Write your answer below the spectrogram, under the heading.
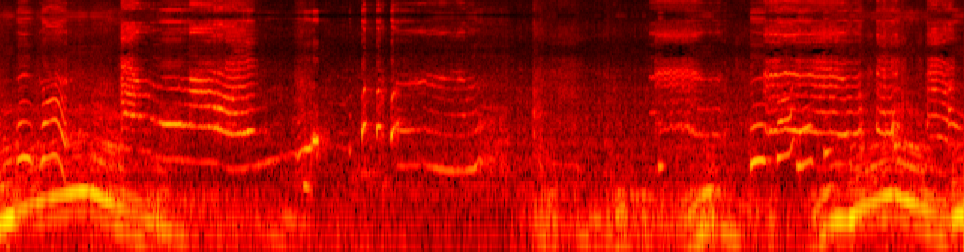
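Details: Lassie, the nine-to-ten-year-old Fox Terrier cross, answers her owner in a series of looping, up-and-down moaning whines between the owner's words. A revving car can be heard in the background.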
